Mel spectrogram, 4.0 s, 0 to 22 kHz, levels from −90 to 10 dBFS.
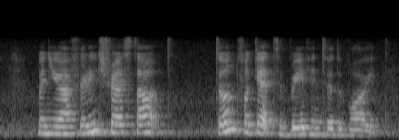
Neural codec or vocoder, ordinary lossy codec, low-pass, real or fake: none; none; 7.2 kHz; real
